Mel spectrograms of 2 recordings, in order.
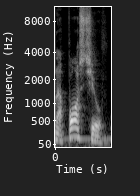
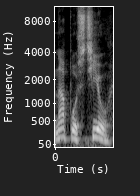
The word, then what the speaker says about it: apostille: And there is like a challenge, which is you need to get an apostille or an apostille. It depends on how you pronounce the word, but if you get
